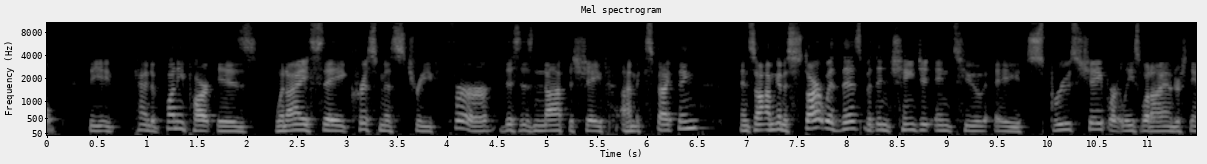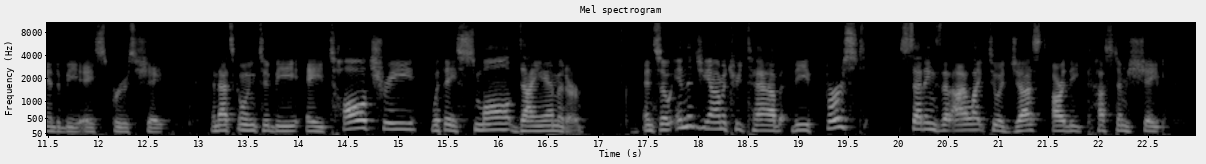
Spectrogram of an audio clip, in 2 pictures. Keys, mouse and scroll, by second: 1.0-1.6 scroll down 4, 1.6 shift+middle click, 2.3 middle click, 2.5 ctrl+middle click, 3.3 shift+middle click, 3.9-4.6 ctrl+middle drag, 12.4 middle click, 12.7 shift+middle click, 13.1 ctrl+middle click, 13.8 shift+middle click.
